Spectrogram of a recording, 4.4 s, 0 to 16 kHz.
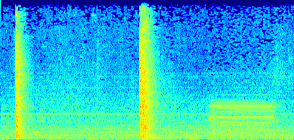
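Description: Inside a JR Kyushu 811 series electric train car: a steady low hum of the train with short, sharp hisses of air, one just after the start and another about two seconds in, and a faint, brief high tone a little after three seconds.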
